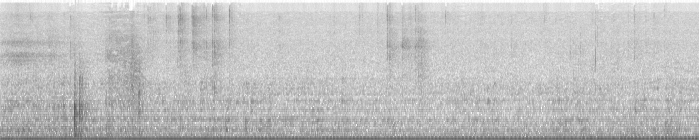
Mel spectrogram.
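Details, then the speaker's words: Whirlpool Thin Twin laundry center washer after a lid switch fix, which had stopped it spinning; steady low drain-pump hum with water gurgling, no grinding, draining normally again. "So we can hear it draining now, back to normal."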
